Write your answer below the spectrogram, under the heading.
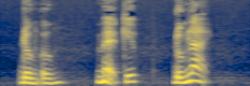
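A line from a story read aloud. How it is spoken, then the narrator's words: Loud shout. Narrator (Vietnamese): hét lớn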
